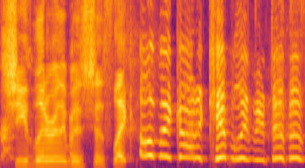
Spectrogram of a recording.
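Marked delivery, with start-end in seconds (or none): 1.4-3.1 very high, tearful, overjoyed disbelief. Retelling a proposal where the woman was overjoyed: imitating someone crying with joy. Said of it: "And she's just crying".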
